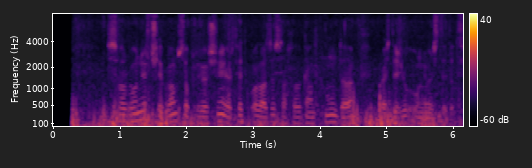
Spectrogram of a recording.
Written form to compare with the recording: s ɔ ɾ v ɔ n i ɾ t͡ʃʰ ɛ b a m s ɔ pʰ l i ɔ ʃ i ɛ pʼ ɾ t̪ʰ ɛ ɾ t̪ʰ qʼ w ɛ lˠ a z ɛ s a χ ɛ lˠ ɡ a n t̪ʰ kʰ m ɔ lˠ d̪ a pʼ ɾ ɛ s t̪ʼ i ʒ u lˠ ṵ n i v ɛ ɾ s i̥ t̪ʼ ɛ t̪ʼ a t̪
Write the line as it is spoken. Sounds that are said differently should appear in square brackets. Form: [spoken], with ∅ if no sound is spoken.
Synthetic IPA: s ɔ ɾ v ɔ n i ɾ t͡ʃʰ ɛ b a m s ɔ pʰ l i ɔ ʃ i ɛ [∅] ɾ t̪ʰ ɛ ɾ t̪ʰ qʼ w ɛ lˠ a z ɛ s a χ ɛ lˠ ɡ a n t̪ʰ kʰ m [u] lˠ d̪ a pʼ ɾ ɛ s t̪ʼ i ʒ u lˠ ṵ n i v ɛ ɾ s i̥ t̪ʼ ɛ t̪ʼ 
